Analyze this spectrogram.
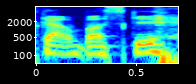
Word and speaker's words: Skarbowsky: Skarbowski? Jean-Charles Skarbowski.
